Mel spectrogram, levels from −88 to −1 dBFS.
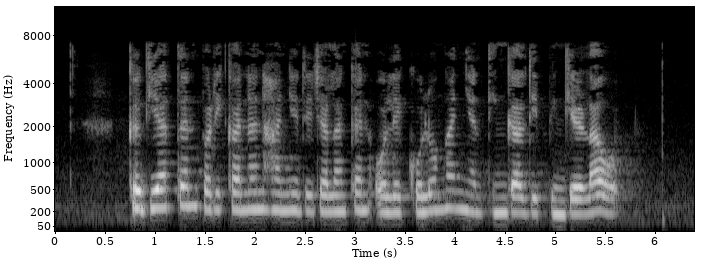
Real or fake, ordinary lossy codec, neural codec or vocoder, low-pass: real; AAC, 64 kbps; none; 7.2 kHz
